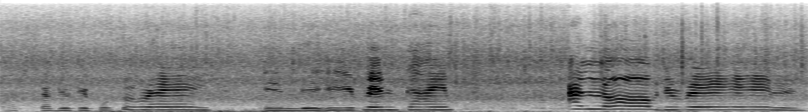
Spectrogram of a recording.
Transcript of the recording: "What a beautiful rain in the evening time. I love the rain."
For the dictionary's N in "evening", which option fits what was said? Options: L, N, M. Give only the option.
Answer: L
